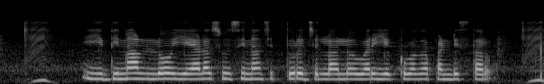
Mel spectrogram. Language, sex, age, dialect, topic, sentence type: Telugu, female, 18-24, Southern, agriculture, statement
